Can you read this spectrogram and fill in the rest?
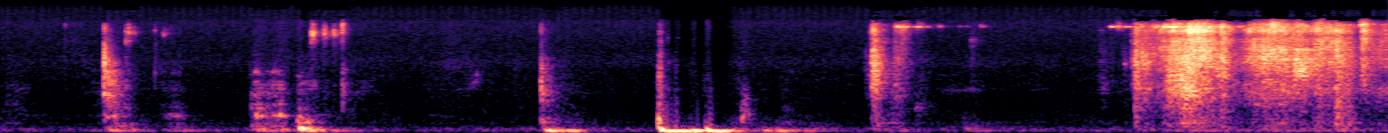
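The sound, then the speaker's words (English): Window blinds are being closed on the eighth floor in Midtown Manhattan: a run of irregular plastic clicks and clatters, ending in a sustained rattling swish as the slats sweep shut. No one speaks. “All right, well, go close the blinds here.”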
